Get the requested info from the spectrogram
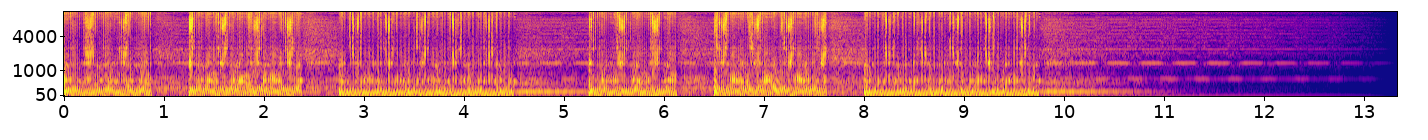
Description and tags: Dark step synth 01
Synth made in caustic 3 on android.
